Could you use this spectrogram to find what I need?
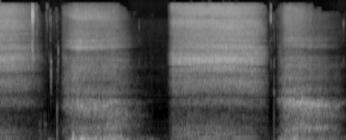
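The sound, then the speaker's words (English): Deep breathing from a breathing exercise for energy and mood: a few long, loud breaths drawn in and pushed out, separated by short silent gaps, with hissing, sighing air and no talk. “we're going to inhale into our stomach first, expand that breath into our chest and then nearly into our head. And then we're going to keep in that flow and breathe out quickly too. It's going to sound something like this.”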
